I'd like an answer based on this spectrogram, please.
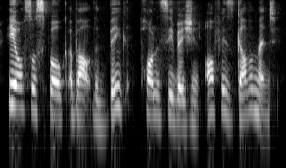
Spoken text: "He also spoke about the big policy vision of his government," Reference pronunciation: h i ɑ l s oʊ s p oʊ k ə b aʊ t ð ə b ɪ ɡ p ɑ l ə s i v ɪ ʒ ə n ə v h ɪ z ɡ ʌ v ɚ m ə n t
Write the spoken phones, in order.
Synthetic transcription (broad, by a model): h i ɑ l s oʊ s p oʊ k ə b aʊ t ð ə b ɪ ɡ p ɑ l ə s i v ɪ ʒ ə n ə v h ɪ z ɡ ʌ v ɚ m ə n t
